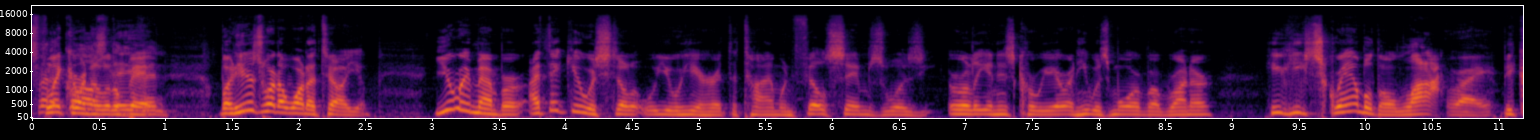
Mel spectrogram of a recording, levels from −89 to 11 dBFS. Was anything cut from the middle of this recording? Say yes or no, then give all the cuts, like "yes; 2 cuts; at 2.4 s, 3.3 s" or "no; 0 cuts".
no; 0 cuts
